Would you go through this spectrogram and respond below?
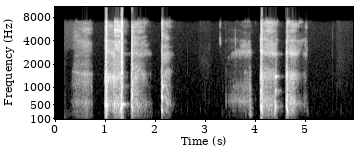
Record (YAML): cough_length: 6.0 s
cough_amplitude: 32768
cough_signal_mean_std_ratio: 0.29
survey_phase: beta (2021-08-13 to 2022-03-07)
age: 18-44
gender: Female
wearing_mask: 'No'
symptom_cough_any: true
symptom_headache: true
smoker_status: Ex-smoker
respiratory_condition_asthma: false
respiratory_condition_other: false
recruitment_source: REACT
submission_delay: 3 days
covid_test_result: Negative
covid_test_method: RT-qPCR
influenza_a_test_result: Negative
influenza_b_test_result: Negative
